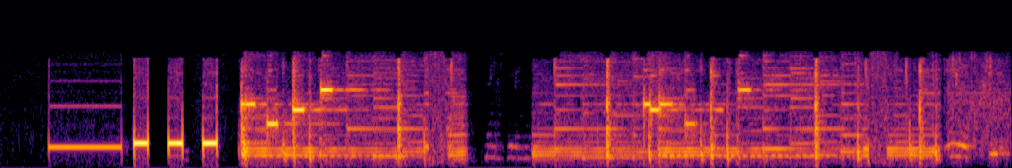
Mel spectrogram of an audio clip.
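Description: Telephone keypad tones dialing an office extension on an automated company phone line: one longer tone, then three short beeps in quick succession, followed by a melodic tonal passage.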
